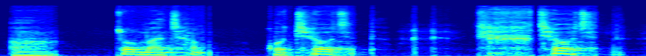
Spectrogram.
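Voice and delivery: low, hushed reassurance sinking to a whisper; inner voice. Retold or imitated. God reassuring the believer inwardly, hushed. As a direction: murmur it softly, nearly voiceless at the end. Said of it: "마음속에서 뭐라고?".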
